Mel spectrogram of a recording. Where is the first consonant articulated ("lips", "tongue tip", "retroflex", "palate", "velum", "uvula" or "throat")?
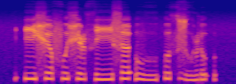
throat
